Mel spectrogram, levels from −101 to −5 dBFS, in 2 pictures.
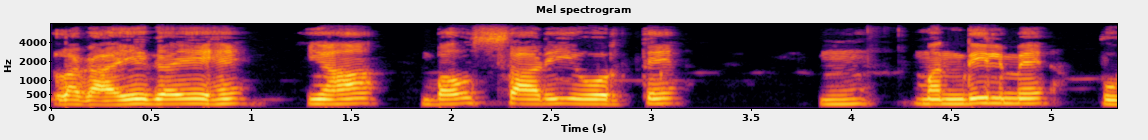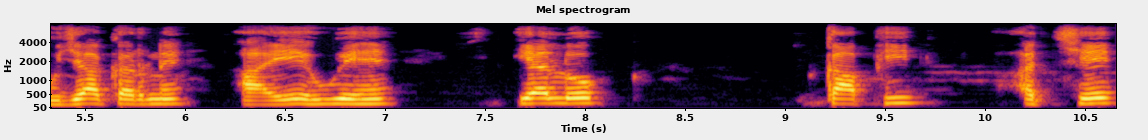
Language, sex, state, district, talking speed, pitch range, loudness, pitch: Hindi, male, Bihar, Saran, 115 wpm, 165-185 Hz, -15 LUFS, 170 Hz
